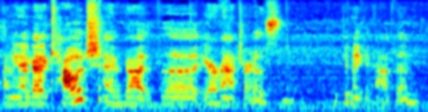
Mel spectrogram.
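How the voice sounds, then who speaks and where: A woman hosts a relaxed live stream while she paints and chats with her viewers. She rambles, laughs often and takes her time, speaking at an unhurried pace. Soft music plays faintly behind her. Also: medium pitch.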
